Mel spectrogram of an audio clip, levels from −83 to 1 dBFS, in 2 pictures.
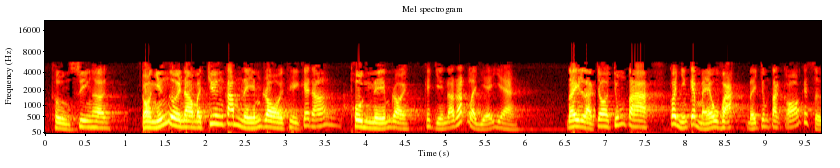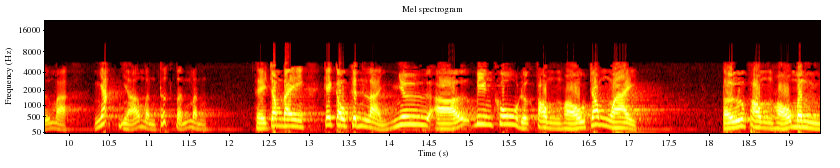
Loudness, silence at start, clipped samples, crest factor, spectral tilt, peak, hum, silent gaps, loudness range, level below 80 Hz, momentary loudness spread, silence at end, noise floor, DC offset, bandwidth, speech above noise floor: -12 LUFS; 0.1 s; 0.1%; 12 dB; -6.5 dB/octave; 0 dBFS; none; none; 7 LU; -50 dBFS; 13 LU; 0 s; -51 dBFS; under 0.1%; 8.6 kHz; 39 dB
